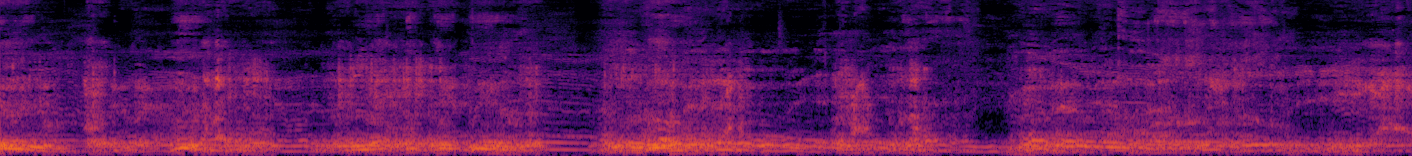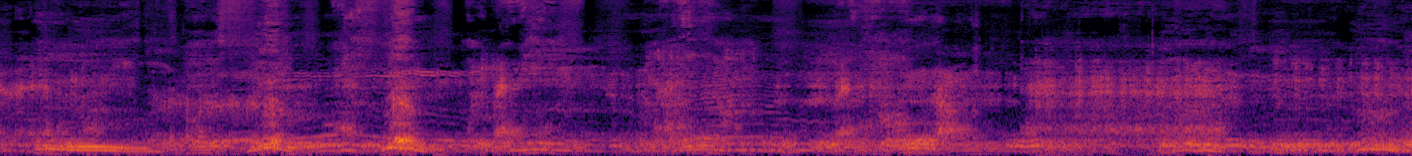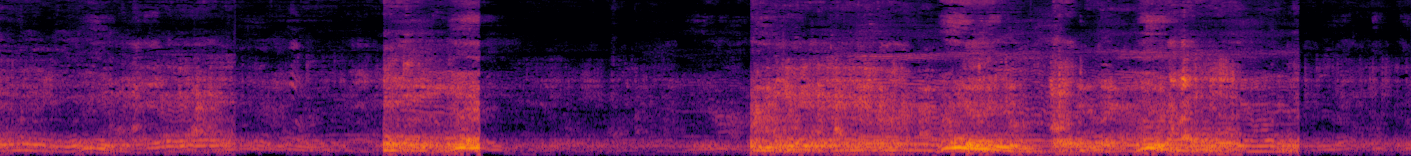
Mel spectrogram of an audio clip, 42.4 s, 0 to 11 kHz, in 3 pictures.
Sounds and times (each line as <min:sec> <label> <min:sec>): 0:00.0 Multiple people pretending to be zombies 0:42.3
